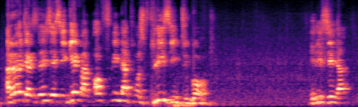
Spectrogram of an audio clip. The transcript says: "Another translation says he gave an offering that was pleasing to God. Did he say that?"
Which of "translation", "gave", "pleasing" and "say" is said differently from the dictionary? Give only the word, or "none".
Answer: translation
